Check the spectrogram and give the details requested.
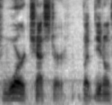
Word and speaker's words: Worcester: worse Esther or you know Worcester Massachusetts it's Worchester but you don't say that you say Worcester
